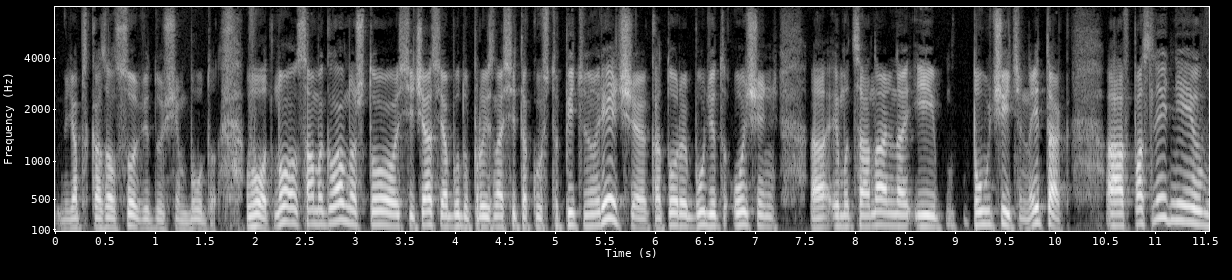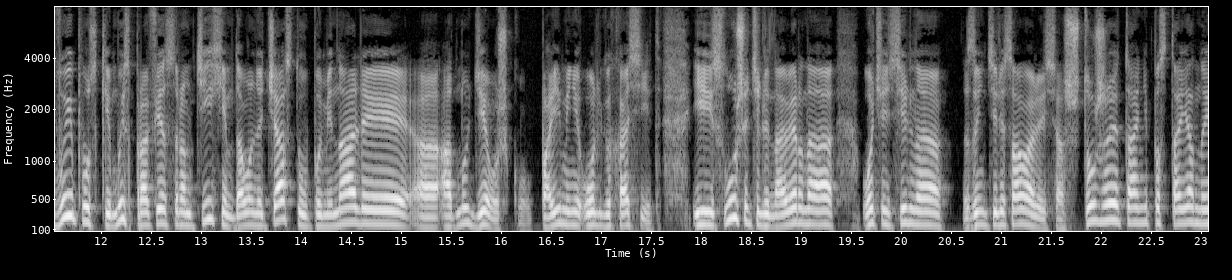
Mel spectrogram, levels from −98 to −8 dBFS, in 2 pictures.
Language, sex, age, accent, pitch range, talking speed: Russian, male, 30-49, native, 145-190 Hz, 135 wpm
